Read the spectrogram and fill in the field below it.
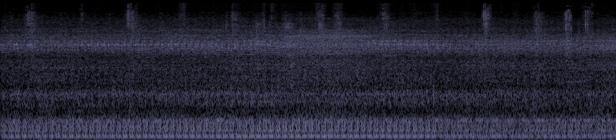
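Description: A motorcycle cruising steadily along a quiet country road past small meadows, its engine a continuous close, even drone with a low throbbing rumble and no pauses throughout.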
